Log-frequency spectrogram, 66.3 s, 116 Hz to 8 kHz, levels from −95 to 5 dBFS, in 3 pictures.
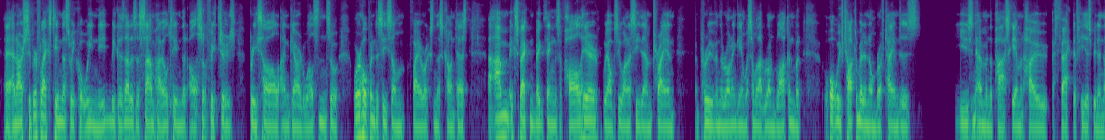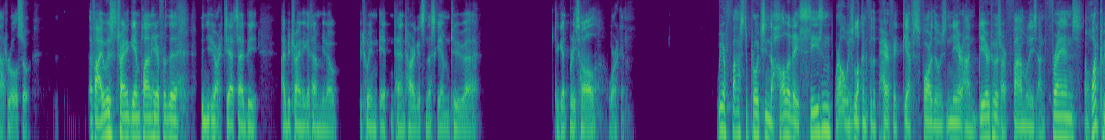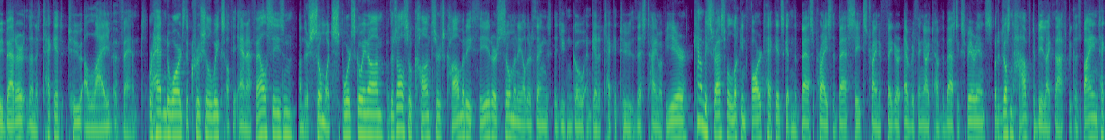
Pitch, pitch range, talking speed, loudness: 100 Hz, 90-120 Hz, 215 wpm, -23 LUFS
